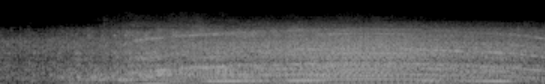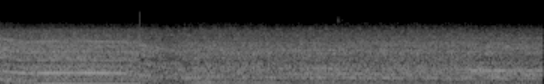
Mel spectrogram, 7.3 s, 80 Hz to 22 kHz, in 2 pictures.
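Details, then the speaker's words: Truck in park with e-brake set, VMAC VR70/VR150 underhood air compressor switched on at control box; engine climbs smoothly to a higher steady idle and holds to charge air receiver tanks; normal raised idle under compressor load. "Simply turn the truck on, make sure the truck's in park, the e-brake is engaged, and simply hit the on button, and the RPMs on the truck will increase to charge your air receiver tanks."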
